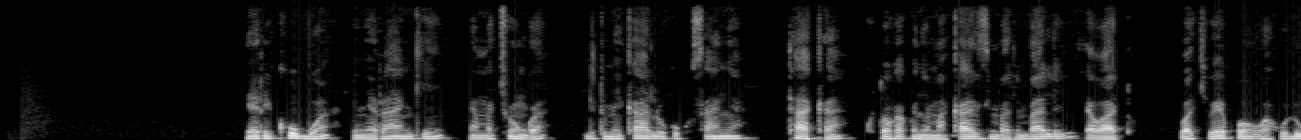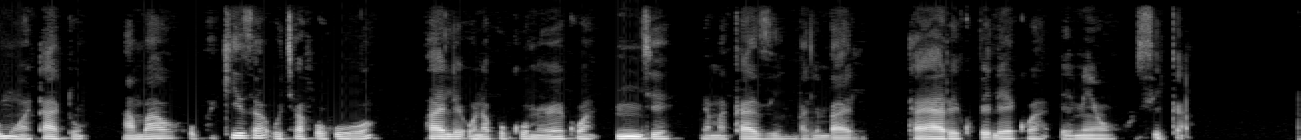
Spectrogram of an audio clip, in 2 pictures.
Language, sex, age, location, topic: Swahili, male, 18-24, Dar es Salaam, government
